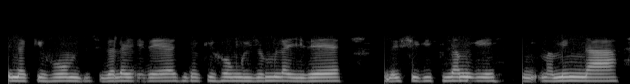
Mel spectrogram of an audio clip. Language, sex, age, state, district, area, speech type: Manipuri, female, 45-60, Manipur, Churachandpur, urban, conversation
